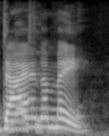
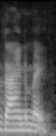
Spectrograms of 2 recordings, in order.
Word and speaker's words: Diana May: My mother pronounced it. It's when I left Louisiana and went to California that the people in California said, that's Diana, that's not Diana. So I just went with it for the rest until I went to Ghana and realized that mothers are always right.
